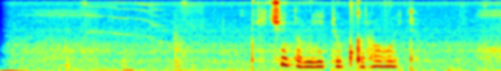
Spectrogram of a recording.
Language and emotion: Russian, sad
